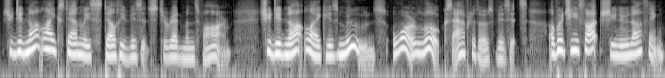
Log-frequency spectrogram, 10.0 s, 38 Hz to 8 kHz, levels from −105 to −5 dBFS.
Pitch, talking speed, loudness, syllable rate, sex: 205 Hz, 170 wpm, -17 LUFS, 4.0 syllables/s, female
